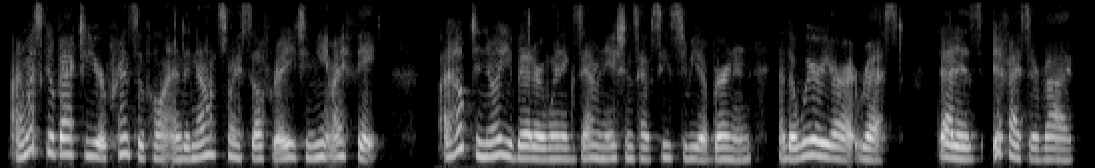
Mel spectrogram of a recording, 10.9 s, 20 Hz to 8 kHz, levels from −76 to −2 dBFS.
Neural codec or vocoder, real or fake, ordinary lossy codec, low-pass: none; real; Opus, 32 kbps; 7.2 kHz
